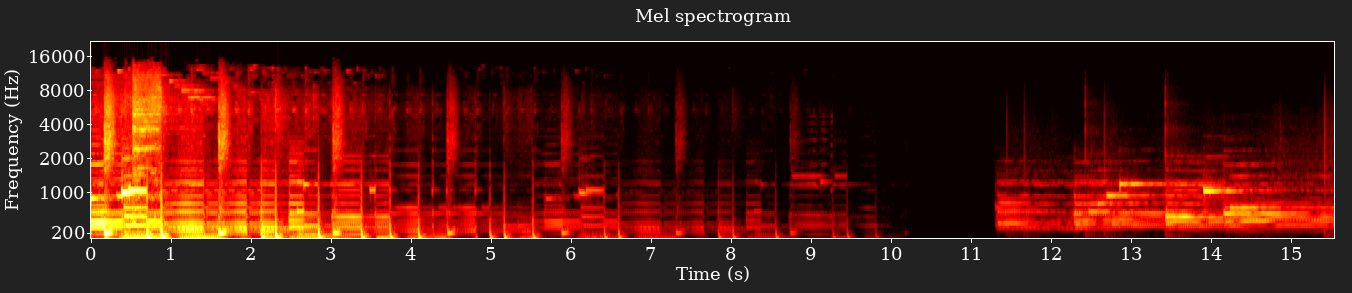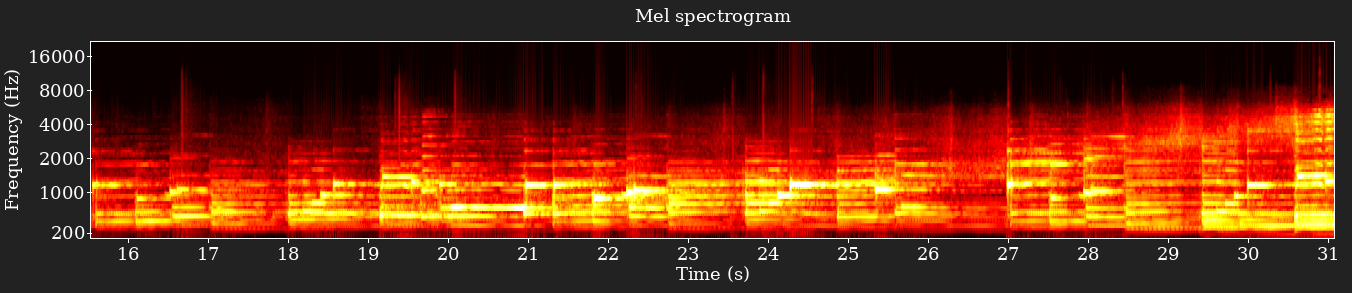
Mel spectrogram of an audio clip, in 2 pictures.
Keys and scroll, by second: 2.8-4.3 typing, 11.5-12.9 typing, 19.3 BackSpace, 26.0 z, 26.3 v, 29.7 i, 30.3 v.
